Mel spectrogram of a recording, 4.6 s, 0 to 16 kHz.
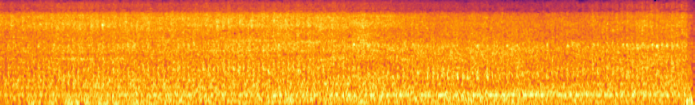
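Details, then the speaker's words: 2020 Volvo VNL 760 semi truck, wrecked and rebuilt, first start in about two years after sitting, new batteries, exhaust smoking a little at start: steady, even low diesel rumble, no knocks or misses; normal idle. "sounds good sounds good"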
